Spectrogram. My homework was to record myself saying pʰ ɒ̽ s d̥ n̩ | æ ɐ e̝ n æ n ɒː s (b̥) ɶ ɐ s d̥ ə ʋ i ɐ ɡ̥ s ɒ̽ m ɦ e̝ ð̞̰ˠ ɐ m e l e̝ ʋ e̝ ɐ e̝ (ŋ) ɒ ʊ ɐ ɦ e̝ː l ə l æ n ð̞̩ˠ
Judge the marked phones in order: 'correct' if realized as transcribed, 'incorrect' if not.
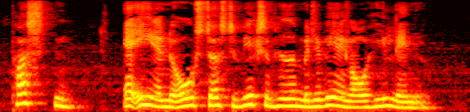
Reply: incorrect, correct

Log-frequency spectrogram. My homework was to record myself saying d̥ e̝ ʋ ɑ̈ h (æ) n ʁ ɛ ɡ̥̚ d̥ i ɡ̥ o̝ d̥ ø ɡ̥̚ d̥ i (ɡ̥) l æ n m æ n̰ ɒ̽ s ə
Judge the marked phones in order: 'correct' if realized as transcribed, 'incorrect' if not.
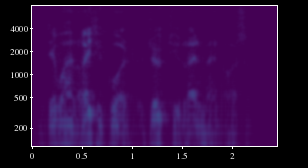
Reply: correct, incorrect

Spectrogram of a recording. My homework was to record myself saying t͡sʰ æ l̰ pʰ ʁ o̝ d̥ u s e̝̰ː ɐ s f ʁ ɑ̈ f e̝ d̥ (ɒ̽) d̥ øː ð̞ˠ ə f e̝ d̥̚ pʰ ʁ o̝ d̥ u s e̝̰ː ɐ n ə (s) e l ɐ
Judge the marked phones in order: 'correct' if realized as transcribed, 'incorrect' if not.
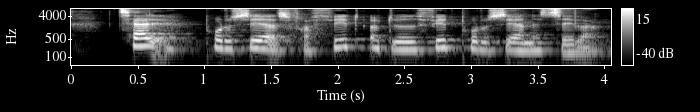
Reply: correct, correct

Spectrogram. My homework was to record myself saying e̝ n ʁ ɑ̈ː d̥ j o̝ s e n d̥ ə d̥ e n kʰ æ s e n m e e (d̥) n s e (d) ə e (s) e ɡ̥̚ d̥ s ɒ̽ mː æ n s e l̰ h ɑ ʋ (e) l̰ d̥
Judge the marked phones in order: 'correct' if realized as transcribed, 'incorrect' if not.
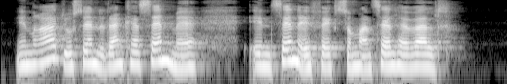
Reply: incorrect, incorrect, incorrect, incorrect

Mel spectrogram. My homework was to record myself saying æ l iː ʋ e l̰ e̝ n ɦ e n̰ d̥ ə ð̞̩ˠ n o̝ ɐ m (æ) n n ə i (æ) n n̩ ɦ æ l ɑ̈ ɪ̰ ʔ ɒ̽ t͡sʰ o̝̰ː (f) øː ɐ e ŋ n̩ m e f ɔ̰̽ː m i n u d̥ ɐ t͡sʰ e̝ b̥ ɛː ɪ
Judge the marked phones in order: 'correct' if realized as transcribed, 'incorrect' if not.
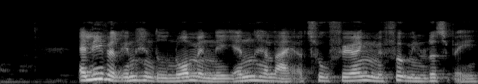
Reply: incorrect, correct, correct

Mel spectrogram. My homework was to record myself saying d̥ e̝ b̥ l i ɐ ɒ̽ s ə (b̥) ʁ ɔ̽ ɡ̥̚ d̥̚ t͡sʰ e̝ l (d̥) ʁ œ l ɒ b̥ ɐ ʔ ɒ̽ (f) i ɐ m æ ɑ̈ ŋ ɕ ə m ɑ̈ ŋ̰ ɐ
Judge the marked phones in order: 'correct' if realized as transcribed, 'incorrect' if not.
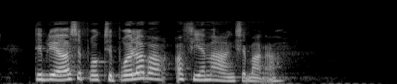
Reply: correct, incorrect, correct

